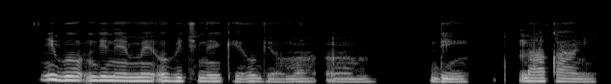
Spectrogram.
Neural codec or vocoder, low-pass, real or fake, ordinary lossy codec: codec, 16 kHz, 16 kbps, FreqCodec, larger model; none; fake; none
